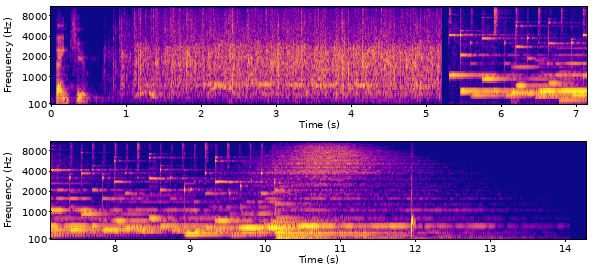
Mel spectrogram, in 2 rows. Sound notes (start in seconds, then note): 0.6 applause; 5.4 uplifting jingle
